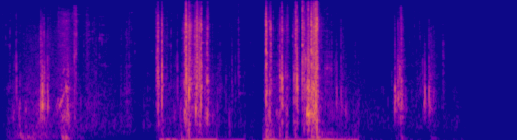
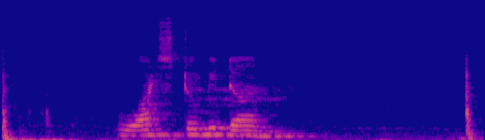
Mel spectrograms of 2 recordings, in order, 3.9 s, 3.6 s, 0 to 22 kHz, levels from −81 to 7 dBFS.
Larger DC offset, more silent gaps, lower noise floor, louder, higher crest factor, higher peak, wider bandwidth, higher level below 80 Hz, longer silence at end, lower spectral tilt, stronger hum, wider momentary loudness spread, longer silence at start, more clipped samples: neither; neither; first, -74 dBFS vs -64 dBFS; first, -24 LUFS vs -39 LUFS; first, 28 dB vs 18 dB; first, -2 dBFS vs -22 dBFS; first, over 20 kHz vs 15 kHz; about the same, -58 dBFS vs -54 dBFS; first, 0.6 s vs 0 s; second, 1 dB/octave vs -6.5 dB/octave; neither; about the same, 21 LU vs 22 LU; about the same, 0.15 s vs 0.05 s; neither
